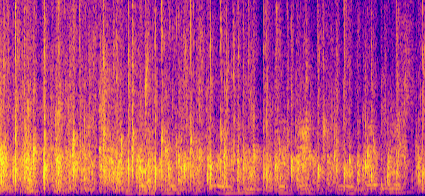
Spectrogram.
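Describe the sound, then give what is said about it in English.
An audience claps a round of applause in steady, dense patter, with a person's voice talking over it throughout. “So I just want, one more time, we'll give them, these guys a round of applause.”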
